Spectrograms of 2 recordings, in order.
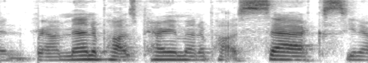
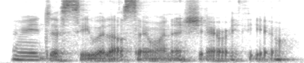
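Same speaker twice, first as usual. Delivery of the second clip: quick whispered note to herself; under her breath, checking what's next; whispered aside; 10 dB quieter, faster than usual. Real, not acted. Aside to self while checking notes.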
